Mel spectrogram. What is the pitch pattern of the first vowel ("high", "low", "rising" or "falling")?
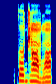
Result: high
